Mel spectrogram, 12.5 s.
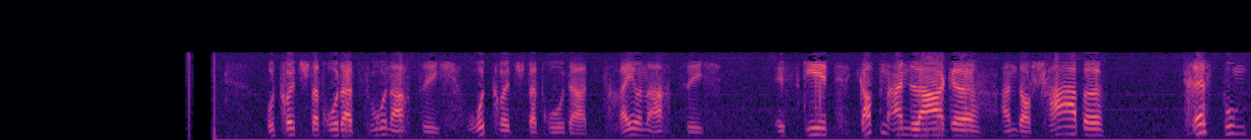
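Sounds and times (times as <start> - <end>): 
radio static: 2.2 - 11.1
speech: 2.9 - 11.2, 11.8 - 12.5.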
